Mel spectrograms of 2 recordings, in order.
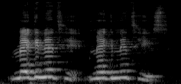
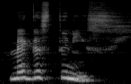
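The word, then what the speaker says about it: Megasthenes: मैग्नेथिस, मैग्नेथिस, ठीक है, तो इसकी प्रोनाउंसिएशन यही होती है शायद, इफ आई एम not wrong, मेगस्थनीस या कुछ ऐसी भी होती है, पढ़ लेना यार इसको, ठीक है, मेगस्थनीस, यस यही है ना, मैग्नेथिस नो टंग ट्विस्ट हो जाती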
